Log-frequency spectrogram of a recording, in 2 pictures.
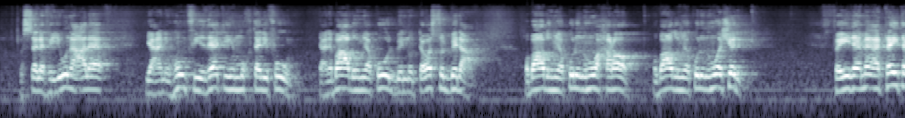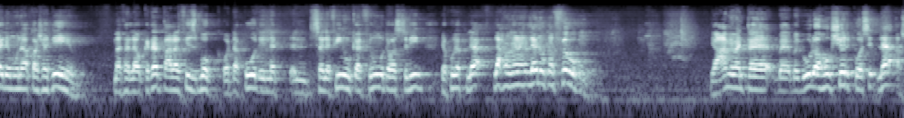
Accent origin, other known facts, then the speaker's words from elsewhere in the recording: Upper Egypt, Egypt; يعني هيا نذهب ونحن من الصعيد وما إلى ذلك والسفر طويل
